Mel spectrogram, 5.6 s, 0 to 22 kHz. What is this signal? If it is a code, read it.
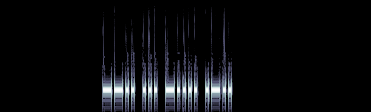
Morse code, heard as a keyed tone, about 28 wpm, 700 Hz. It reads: ZS6L
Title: DXCC-100 Call Signs - 4 Characters - 28wpm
